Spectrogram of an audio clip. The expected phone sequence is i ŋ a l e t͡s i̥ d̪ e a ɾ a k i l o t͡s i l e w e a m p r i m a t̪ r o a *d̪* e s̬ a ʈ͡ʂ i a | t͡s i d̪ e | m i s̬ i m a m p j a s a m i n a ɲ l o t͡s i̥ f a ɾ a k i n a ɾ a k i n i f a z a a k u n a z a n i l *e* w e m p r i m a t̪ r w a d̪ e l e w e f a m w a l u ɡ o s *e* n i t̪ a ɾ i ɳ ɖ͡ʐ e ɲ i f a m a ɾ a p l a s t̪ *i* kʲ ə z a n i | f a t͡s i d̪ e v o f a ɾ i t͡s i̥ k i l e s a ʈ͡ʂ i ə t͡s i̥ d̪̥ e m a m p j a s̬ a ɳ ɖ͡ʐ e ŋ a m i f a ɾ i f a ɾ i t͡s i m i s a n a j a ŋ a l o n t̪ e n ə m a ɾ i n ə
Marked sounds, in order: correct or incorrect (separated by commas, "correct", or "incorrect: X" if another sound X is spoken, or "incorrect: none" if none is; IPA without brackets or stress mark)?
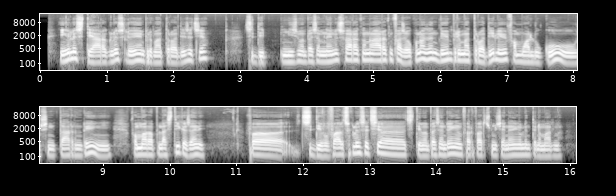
correct, correct, incorrect: i, correct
